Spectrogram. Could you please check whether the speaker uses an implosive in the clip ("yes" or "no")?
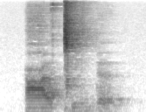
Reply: yes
